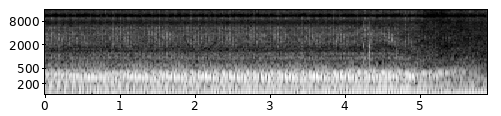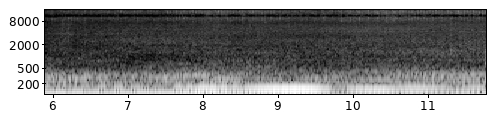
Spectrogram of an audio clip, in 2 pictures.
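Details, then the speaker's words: Lowered car after headers loosened and cat-delete pipe refitted with more chassis clearance: steady low idle rumble with fast raspy puffing at each firing, exhaust leak at a joint, later fixed. "Dang it, now it definitely sounds like it has an exhaust leak. Oh yeah, that sucker's leaking."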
